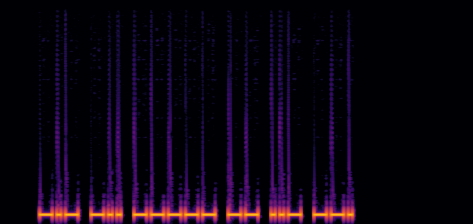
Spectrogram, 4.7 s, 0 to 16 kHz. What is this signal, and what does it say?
Morse code, heard as a keyed tone, about 28 wpm, 700 Hz. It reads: KD0MUG
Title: USA Call Signs - 6 Characters - Repeated 3x - 28wpm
